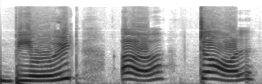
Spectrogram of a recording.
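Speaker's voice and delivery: very slow, each word drawn out for learners; slow read-aloud. Shown as a demonstration. Teacher slowly reading a sentence to students, drawn out. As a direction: spell it out slowly so the class can follow. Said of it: "इसे हम क्या पढ़ेंगे?".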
